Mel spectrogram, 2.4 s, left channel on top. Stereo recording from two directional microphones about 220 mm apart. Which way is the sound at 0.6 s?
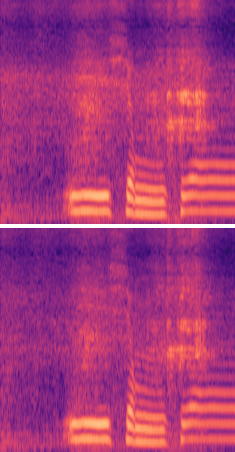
45° right (ahead or behind).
